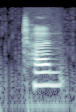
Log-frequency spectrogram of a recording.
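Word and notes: chen1: tone 1

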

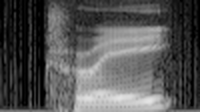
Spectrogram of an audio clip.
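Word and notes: chui2: tone 2

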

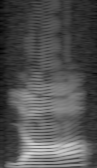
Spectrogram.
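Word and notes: ya: tone 2

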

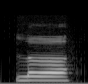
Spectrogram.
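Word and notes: le: tone 1

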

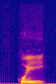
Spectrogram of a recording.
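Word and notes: gui1: tone 1

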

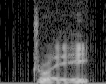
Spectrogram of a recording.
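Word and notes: zhui: tone 3

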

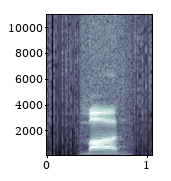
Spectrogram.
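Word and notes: man: tone 2

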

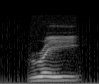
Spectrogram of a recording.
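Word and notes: rui: tone 1

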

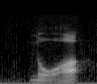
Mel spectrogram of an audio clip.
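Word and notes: nuo3: tone 3

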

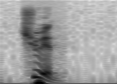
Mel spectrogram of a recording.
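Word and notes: qun: tone 4

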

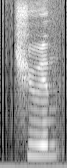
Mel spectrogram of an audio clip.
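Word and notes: qun: tone 1

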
